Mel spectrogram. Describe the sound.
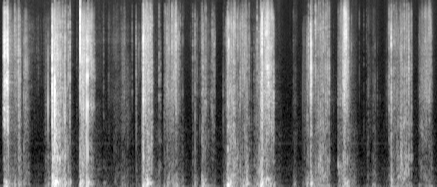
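Scissors cut through a paper sticky note, producing many crisp, papery snips and rustles in short irregular bursts, with quiet gaps between them and no talking.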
